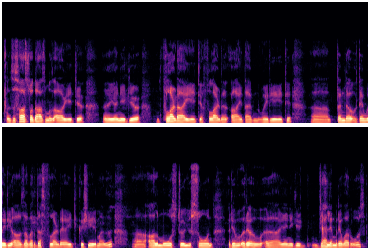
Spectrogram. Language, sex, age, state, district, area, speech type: Kashmiri, male, 60+, Jammu and Kashmir, Ganderbal, rural, spontaneous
